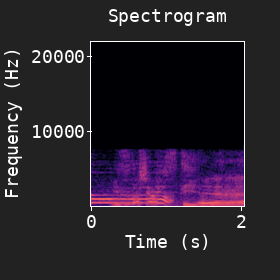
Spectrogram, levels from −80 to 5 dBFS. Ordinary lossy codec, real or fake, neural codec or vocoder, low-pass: none; fake; codec, 16 kHz, 8 kbps, FreqCodec, larger model; none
